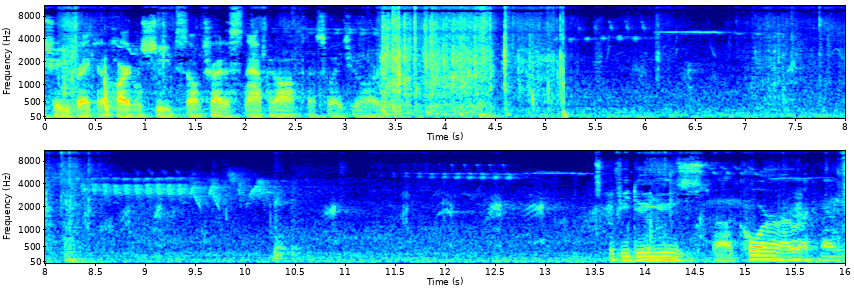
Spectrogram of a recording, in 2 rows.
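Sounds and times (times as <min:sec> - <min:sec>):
bird chirps and trills: 0:04.9 - 0:16.0.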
